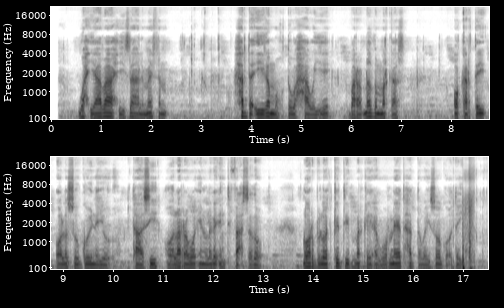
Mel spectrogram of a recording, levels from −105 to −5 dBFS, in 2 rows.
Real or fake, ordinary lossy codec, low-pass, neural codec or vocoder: fake; none; none; vocoder, 44.1 kHz, 128 mel bands every 512 samples, BigVGAN v2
